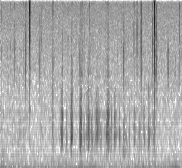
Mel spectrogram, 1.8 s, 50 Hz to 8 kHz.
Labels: {"label": "biophony, knock croak", "recorder": "SoundTrap 300"}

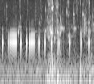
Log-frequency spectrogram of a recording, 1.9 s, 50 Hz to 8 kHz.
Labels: {"label": "biophony, knock croak", "recorder": "SoundTrap 300"}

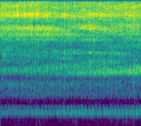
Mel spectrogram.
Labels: {"label": "anthrophony, boat engine", "recorder": "HydroMoth"}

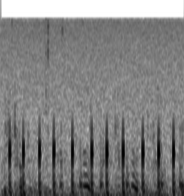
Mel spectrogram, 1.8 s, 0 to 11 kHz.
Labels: {"label": "biophony, knock croak", "recorder": "SoundTrap 300"}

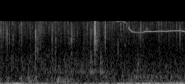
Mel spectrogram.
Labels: {"label": "biophony, dolphin", "recorder": "SoundTrap 500"}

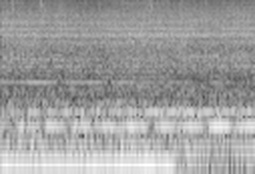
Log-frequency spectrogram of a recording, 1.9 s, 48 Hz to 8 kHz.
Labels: {"label": "anthrophony, boat engine", "recorder": "SoundTrap 500"}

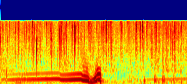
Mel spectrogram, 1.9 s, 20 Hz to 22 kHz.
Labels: {"label": "biophony, cascading saw", "recorder": "SoundTrap 600 or HydroMoth"}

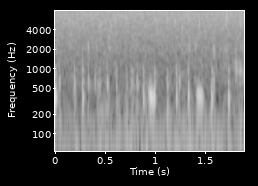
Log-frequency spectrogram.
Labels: {"label": "biophony, knock croak", "recorder": "SoundTrap 300"}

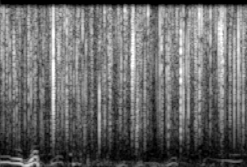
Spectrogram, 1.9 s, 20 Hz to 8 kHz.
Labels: {"label": "biophony, cascading saw", "recorder": "SoundTrap 600 or HydroMoth"}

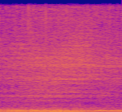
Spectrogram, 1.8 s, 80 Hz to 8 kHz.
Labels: {"label": "anthrophony, boat engine", "recorder": "SoundTrap 500"}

